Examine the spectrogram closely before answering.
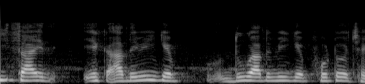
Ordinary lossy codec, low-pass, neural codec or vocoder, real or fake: none; 7.2 kHz; vocoder, 22.05 kHz, 80 mel bands, WaveNeXt; fake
